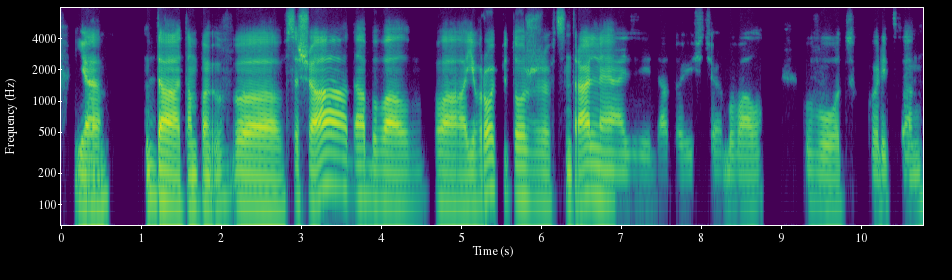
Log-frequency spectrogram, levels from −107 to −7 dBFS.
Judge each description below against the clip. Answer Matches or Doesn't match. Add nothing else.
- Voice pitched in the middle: Doesn't match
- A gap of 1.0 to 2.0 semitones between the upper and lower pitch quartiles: Matches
